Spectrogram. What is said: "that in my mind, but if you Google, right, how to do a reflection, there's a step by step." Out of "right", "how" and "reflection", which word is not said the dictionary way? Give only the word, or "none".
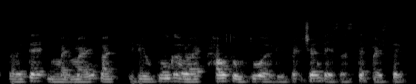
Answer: reflection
